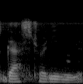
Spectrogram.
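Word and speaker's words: gastrocnemius: this is the cuff muscle this is the gastronomius it's spelled as gastroemius but it's pronounced as gastronomius so silenc okay and then you have the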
